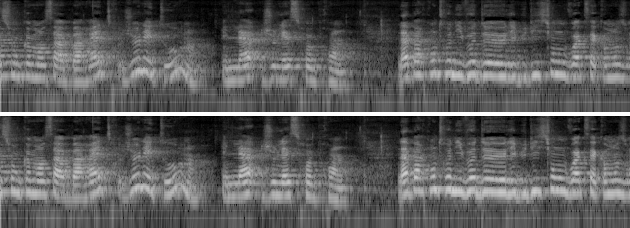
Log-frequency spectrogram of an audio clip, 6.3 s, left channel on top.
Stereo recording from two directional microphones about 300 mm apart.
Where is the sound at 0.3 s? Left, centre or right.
Centre.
